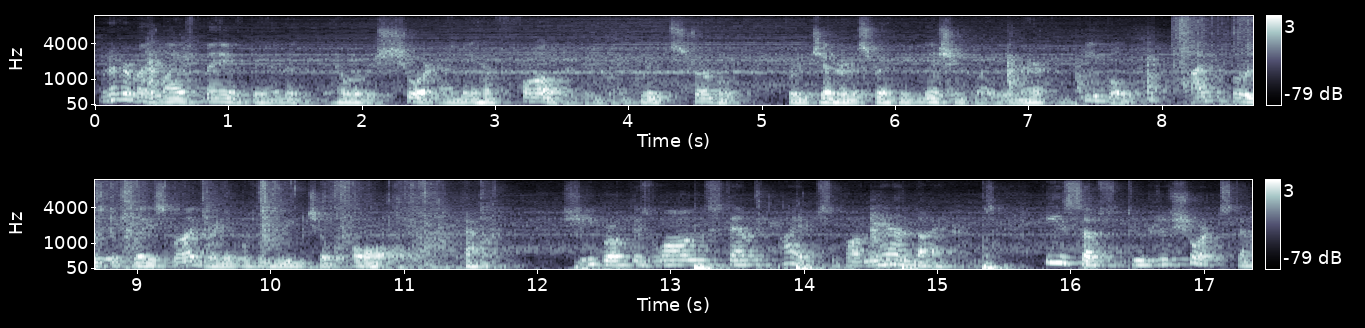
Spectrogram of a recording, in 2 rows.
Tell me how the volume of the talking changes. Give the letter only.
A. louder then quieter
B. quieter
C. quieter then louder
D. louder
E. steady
E.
